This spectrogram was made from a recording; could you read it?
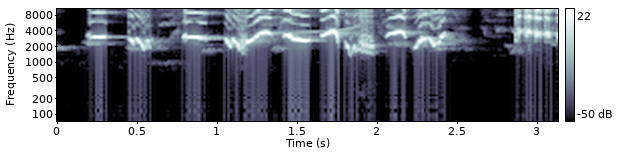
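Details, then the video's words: Oriental magpie-robin singing to provoke other magpie-robins to respond, a lively chain of looping whistled notes, rising and falling, about two phrases a second, ending in a harsh buzzy burst. "PANCINGAN NAIKAN EMOSI KACER 100% IKUT NYAUT NGEPLONG"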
